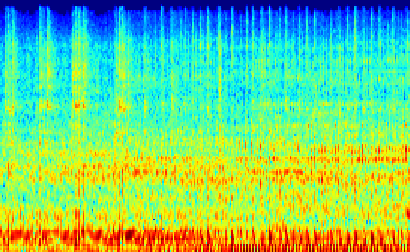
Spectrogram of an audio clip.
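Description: ATV engine running in the mud. Its pitch rises and falls several times in the first two seconds as the throttle is blipped, with a few sharp clicks, then it runs on steadily at idle.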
